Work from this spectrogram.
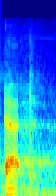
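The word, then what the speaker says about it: את: The Hebrew is that Hebrew word spelled Aleph and Tav is pronounced et.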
